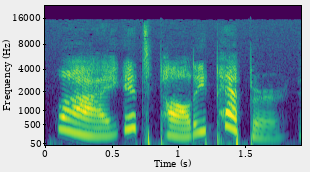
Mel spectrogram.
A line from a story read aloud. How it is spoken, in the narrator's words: exclaimed Mrs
